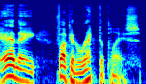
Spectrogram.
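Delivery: usual speaking voice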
